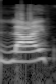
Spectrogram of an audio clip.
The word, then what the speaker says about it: live: So remember the pronunciation, we do not say live wire, we say live wires, okay?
